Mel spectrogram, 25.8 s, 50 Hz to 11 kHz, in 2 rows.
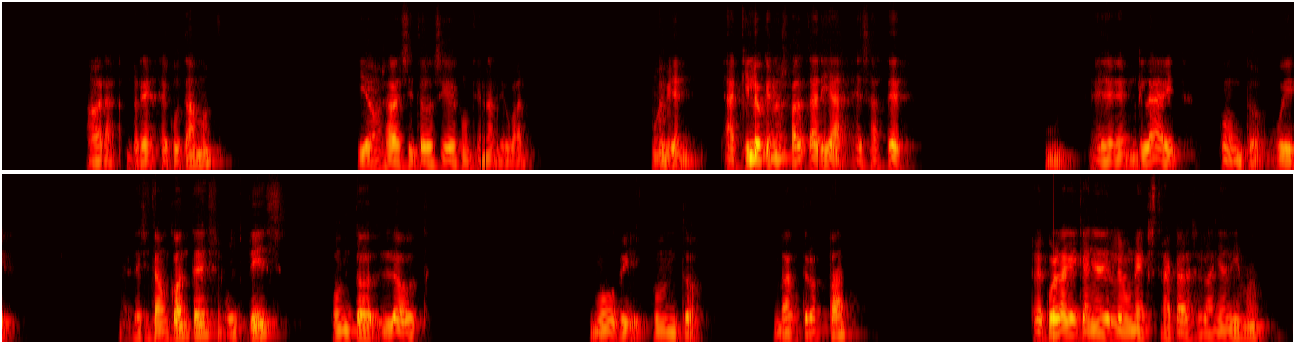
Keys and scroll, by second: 1.0 ctrl+alt+o, 1.2 shift+F10, 13.3 Return, 17.6 Return, 22.4 Return.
